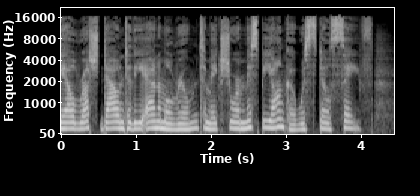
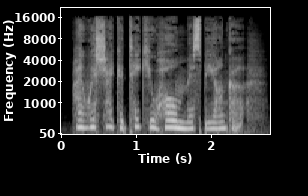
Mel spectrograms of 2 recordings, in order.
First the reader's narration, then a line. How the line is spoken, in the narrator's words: whispered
